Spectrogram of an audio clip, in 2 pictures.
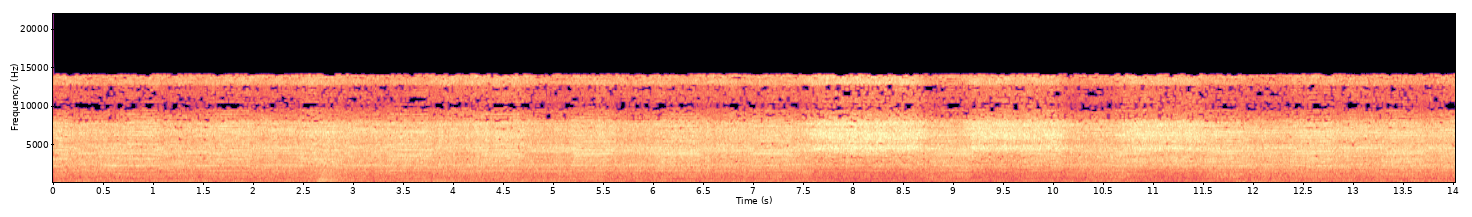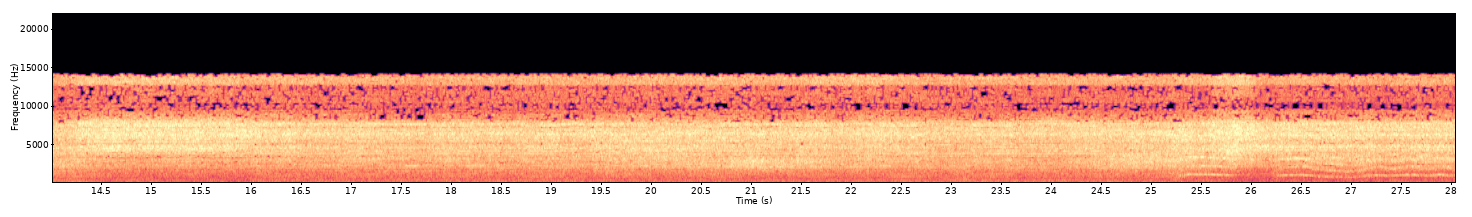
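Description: Automatic TIG welding machine welding an aluminium tank seam: a steady hum and hiss from the arc and machine, with one thump about three seconds in.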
